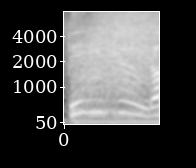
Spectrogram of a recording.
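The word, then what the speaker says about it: ベリトゥーラ: このロゴ、ベリトゥーラって読むんですけど、ぜひ今覚えてください。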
